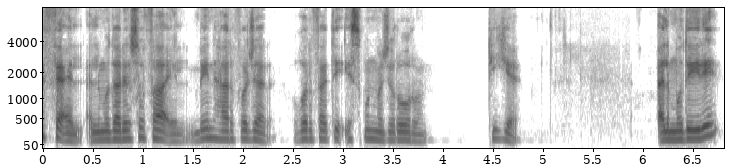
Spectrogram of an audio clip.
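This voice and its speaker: A man teaching an Arabic grammar lesson, drilling phrases slowly, repeating them and asking the listener questions. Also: medium pitch, warm tone, dry recording, clean studio sound. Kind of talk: grammar lesson, mixing Urdu, Arabic and English.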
